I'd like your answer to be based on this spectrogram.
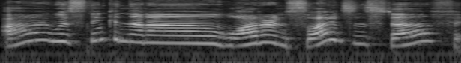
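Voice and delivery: put-on high, slow excited girl voice; Peach voice. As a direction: Peach pitching the slides, high. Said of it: "So Peach says".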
